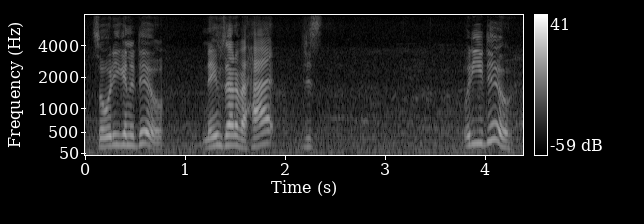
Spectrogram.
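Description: A young man hosts a mock news segment with a handheld mic on an outdoor plaza. He teases strangers in a slightly high voice, with deadpan timing. Faint city traffic runs underneath. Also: fairly quick. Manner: cheeky, teasing, deadpan jokes. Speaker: comedy show host and street interviewer. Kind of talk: mock news comedy, man-on-the-street interviews.

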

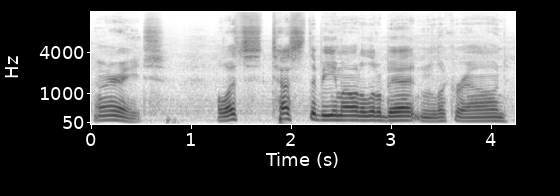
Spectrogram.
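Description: Recorded outside on an open lawn with background noise, a fifties-aged American man reviews and demonstrates a drone in a plain, conversational manner. His mid-range, darkish voice keeps fairly even intonation at a normal pace.

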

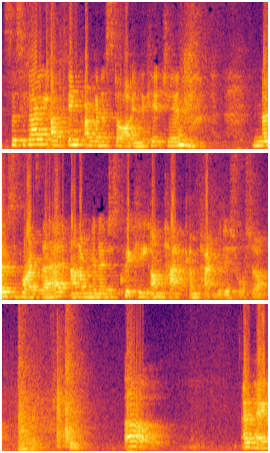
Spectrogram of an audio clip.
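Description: A woman in her thirties, a casual home cleaning vlogger, chats in a mid-range voice for a clean-with-me video, self-mocking as she moves and tidies through her kitchen and other rooms. Her camera mic is handheld at times and set on the counter at others, picking up an echoey, roomy kitchen sound and background noise.

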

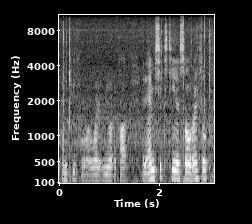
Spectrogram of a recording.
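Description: Young dude rambling fast over his game, warm mellow voice, faint hum behind. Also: a little high, steady tone, gravelly, poor audio. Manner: rambling, fast, self-correcting. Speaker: gaming commentator. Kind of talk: casual gameplay commentary.

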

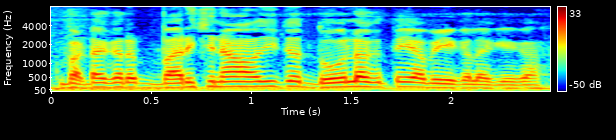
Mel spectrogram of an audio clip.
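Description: A man's voice: fairly high pitch, brisk, darkish tone, slight background noise. A man with a Punjabi accent, a farmer vlogger narrating and reflecting on how his season is going. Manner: reflective, explains his farming choices.

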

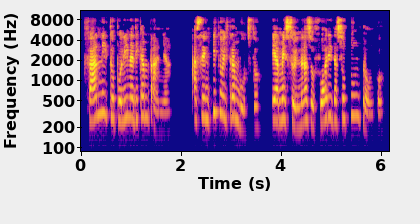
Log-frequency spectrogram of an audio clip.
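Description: A woman reading a children's storybook aloud in a gentle, measured way. Her voice sits a little higher than most women's. The delivery is calm, steady and scripted. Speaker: audiobook narrator.

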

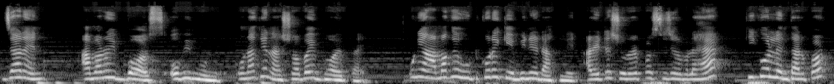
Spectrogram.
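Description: A woman's voice: high-pitched, animated, moderate pace, darkish tone, soft background music. A woman narrating a recap of a TV serial, retelling the scenes and quoting each character's lines with light voice shifts.

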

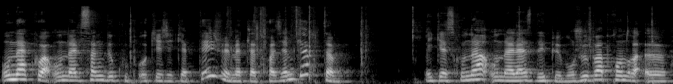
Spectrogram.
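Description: Woman, tarot reader, lowish voice, chatty and rambling to camera. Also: normal speed, slight background noise. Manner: chatty, rambling, with fillers and laughs.

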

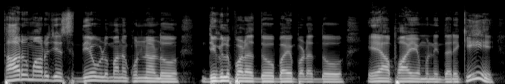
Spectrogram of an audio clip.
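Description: A male pastor with a Telugu accent from Andhra Pradesh preaches a sermon, acting out quarrels in raised voices and fervently calling out "hallelujah." His medium-pitched voice is darkish and clean, with fairly even intonation and a normal pace. The studio-quality recording has no room sound.

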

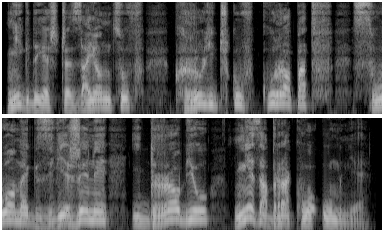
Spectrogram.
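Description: Man voicing an excuse-making innkeeper, lively, husky, audiobook. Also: mid-range voice, takes it slowly, no echo, clean studio sound, voice pushed up, exaggerated voice. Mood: evasive. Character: evasive boastful innkeeper, man. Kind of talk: audiobook reading.

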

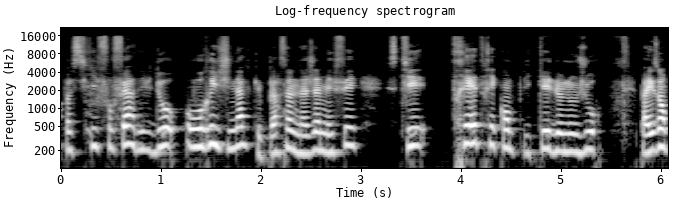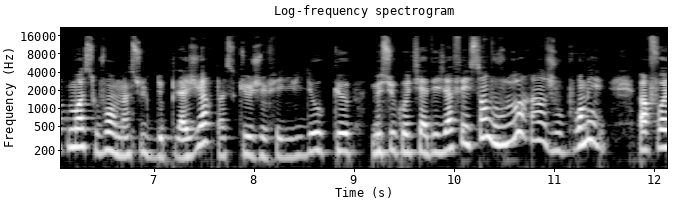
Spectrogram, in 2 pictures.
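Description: A woman talks over her own gameplay footage, reading tips from a notepad at an even, middling pitch. She trips over words, repeats herself and laughs at her slips. It sounds like a home mic recording. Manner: hesitant, stumbling, restarts and laughs at own slips. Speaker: YouTuber giving beginner tips. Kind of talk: casual tutorial voice-over read from notes.

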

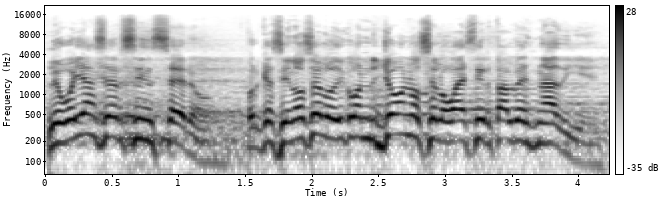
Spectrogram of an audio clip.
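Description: A man's voice: high-pitched, sing-song, fairly quick, darkish tone, slight background noise. A man preaching a sermon in a playful, teasing manner, drawing out emphatic phrases. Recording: echoey hall with long reverb.

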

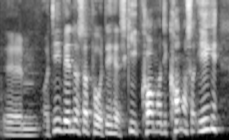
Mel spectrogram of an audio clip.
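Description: A man giving a lecture, telling a story with animated retelling and acting out the quoted lines. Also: sits high. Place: lecture room.

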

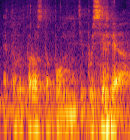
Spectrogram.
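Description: Here the seminar speaker, a middle-aged dubbing director, has a deep, slightly mellow voice with fairly even intonation and a quick pace. He wanders through his talk with fillers and false starts, handheld mic in hand on a big hall's stage. Filmed from the audience, the audio sounds distant and echoey.

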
